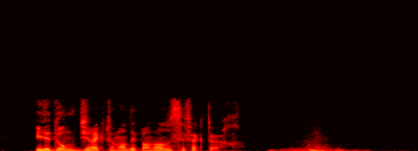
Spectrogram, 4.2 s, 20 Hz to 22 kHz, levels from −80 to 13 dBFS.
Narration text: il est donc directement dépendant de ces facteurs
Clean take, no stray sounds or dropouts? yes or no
no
